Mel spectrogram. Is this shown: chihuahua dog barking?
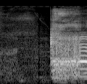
no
